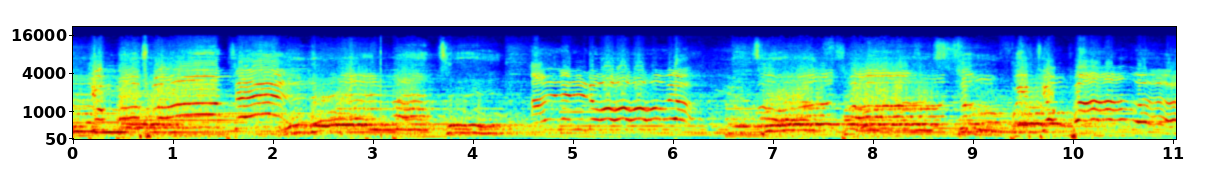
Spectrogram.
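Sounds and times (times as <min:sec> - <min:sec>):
choir singing gospel: 0:00.0 - 0:11.0.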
